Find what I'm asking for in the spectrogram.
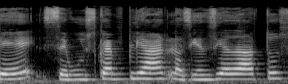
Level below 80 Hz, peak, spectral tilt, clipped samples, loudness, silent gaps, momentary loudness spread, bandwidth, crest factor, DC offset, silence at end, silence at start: -48 dBFS; -2 dBFS; -2.5 dB/octave; under 0.1%; -17 LUFS; none; 4 LU; 16.5 kHz; 16 dB; under 0.1%; 0 s; 0 s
